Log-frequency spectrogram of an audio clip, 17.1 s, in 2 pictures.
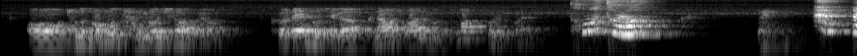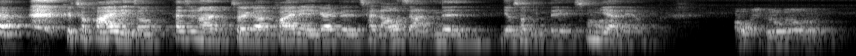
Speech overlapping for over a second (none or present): none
